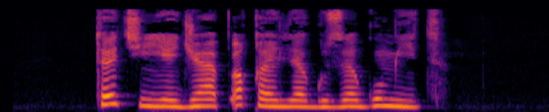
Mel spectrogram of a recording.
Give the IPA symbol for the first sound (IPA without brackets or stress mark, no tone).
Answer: tʰ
